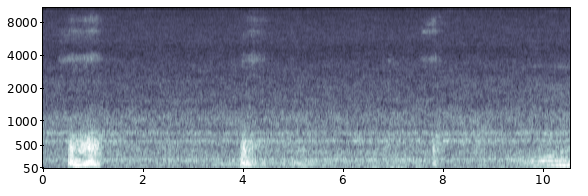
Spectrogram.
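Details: Dexter, a dog napping beside Rio in the afternoon (a Boston Terrier and a Beagle cross), snores softly: a low rasping breath near the start, then two fainter snores about every three to four seconds in a quiet room.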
